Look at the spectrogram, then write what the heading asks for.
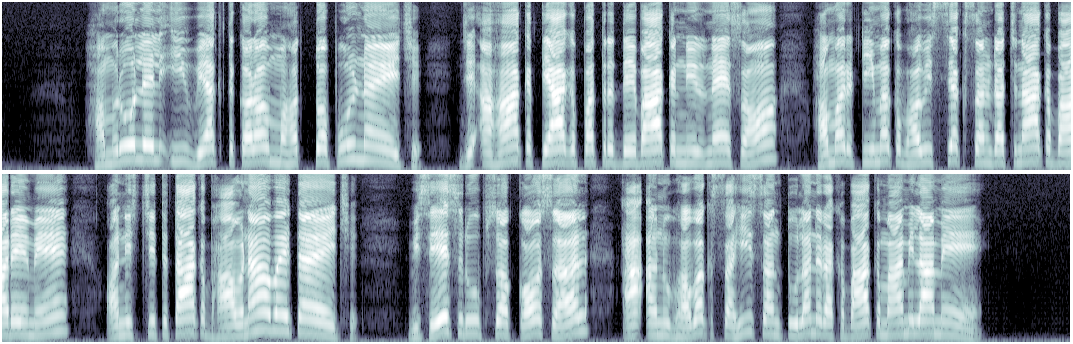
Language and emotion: Maithili, fearful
